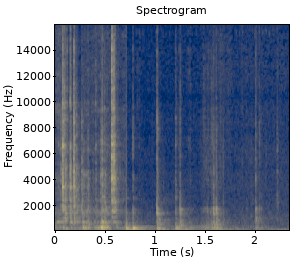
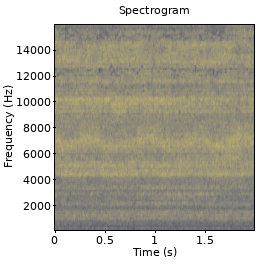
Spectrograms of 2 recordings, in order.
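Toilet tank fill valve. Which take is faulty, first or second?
second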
